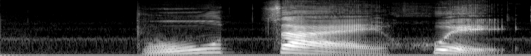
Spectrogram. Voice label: "buzaihui", Chinese; 不 再 会; will not (happen) again; idiomatic phrase; Chinese lessons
